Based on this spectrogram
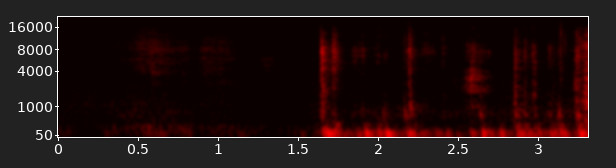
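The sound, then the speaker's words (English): Rapid clattering keystrokes on a computer keyboard, fairly loud, starting after a soft hiss and continuing in quick irregular bursts with no voices. “That can hear the keyboard.”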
